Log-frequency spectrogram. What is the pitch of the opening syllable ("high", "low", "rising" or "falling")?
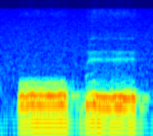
low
